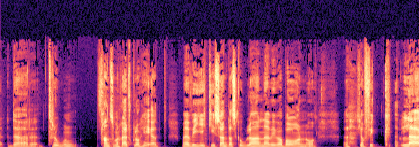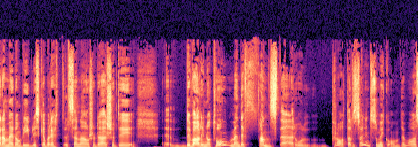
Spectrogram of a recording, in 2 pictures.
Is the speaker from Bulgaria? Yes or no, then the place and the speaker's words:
no; North Rhine-Westphalia, Germany; now in Sweden; Jag växte upp i Tyskland i en småstad, hade då ungefär 20 000 invånare.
